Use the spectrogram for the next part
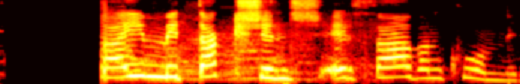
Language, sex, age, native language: Icelandic, male, 10, Icelandic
